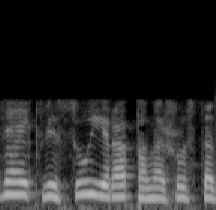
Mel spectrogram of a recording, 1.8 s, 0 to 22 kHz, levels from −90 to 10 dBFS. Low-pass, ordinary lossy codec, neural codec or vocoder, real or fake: 3.6 kHz; AAC, 32 kbps; codec, 16 kHz, 16 kbps, FreqCodec, smaller model; fake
